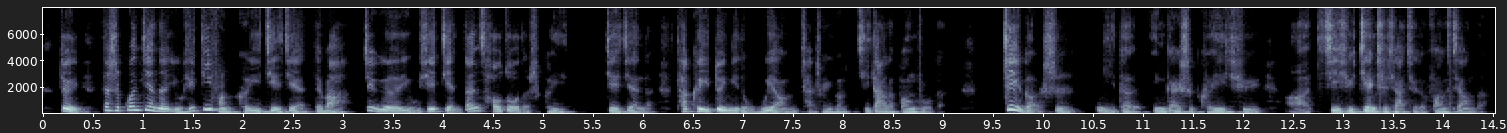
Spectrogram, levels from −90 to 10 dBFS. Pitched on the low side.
Yes: low, 125 Hz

